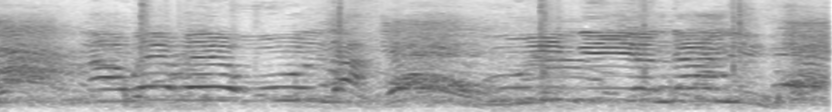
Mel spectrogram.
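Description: A group of young children chanting and shouting together in chorus, their high voices holding and sliding notes, with sharp claps through it.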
